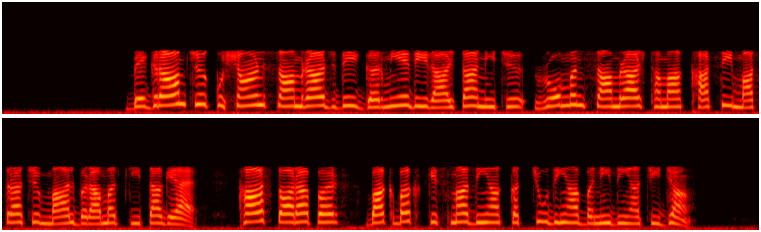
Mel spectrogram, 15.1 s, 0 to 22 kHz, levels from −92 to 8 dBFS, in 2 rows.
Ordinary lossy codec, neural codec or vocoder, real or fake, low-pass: AAC, 32 kbps; none; real; 3.6 kHz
